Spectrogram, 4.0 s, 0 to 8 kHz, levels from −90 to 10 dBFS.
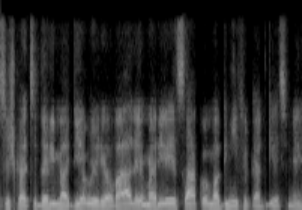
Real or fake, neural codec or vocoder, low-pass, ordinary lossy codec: fake; codec, 16 kHz, 1 kbps, FreqCodec, smaller model; 7.2 kHz; AAC, 48 kbps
